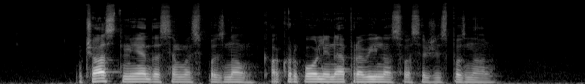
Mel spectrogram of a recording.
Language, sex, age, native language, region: Slovenian, male, 18-29, Slovenian, Central Slovenia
